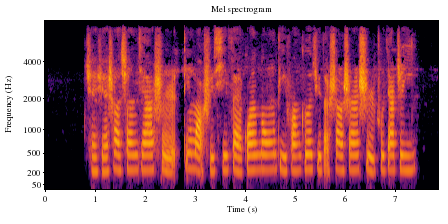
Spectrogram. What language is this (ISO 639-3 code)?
zho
